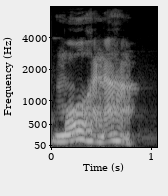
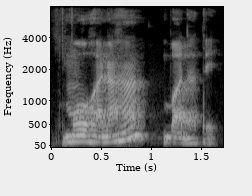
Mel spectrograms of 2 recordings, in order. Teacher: तो मोहनः में देखिए विसर्ग का प्रयोग है, तो उच्चारण कैसा हो रहा है? मोहनः, ना के बाद विसर्ग है तो उच्चारण होगा ह का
